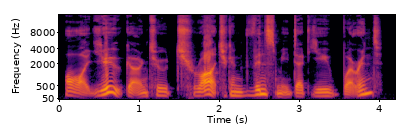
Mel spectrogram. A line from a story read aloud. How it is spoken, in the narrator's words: Draco asked, snorting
